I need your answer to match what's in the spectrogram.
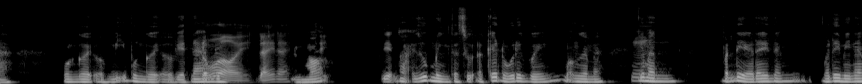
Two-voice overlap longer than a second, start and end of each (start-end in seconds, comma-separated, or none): none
